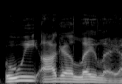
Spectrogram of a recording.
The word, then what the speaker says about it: Uiagalelei: This one is DJ Uiagalelei. That's where I'm going to go with that. Uiagalelei. I believe that's correct.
